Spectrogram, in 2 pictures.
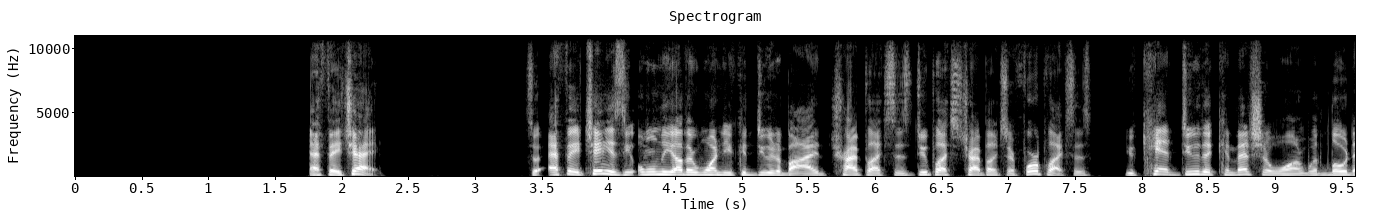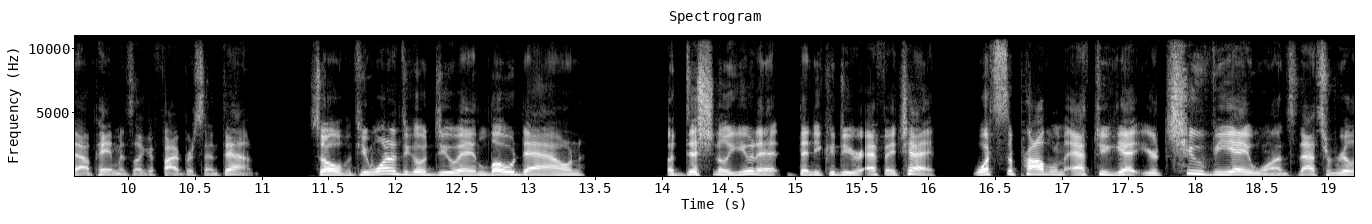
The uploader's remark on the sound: This was a live class recorded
